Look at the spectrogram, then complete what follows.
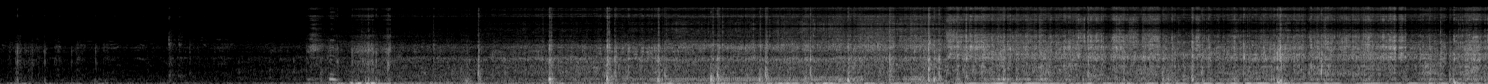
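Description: Alpine slide sled setting off about three seconds in and running down the concrete track: a rushing noise with scattered knocks that grows steadily louder as the sled picks up speed.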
